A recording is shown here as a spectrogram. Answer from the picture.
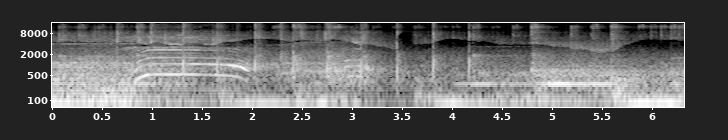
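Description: Black Sea horon folk-dance music with a heavy low beat, over which the dancers' feet stamp sharply on the stage floor. About a second in comes a long drawn-out shout that rises, holds and falls away.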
